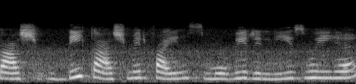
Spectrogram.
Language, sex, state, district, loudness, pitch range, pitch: Hindi, female, Bihar, Lakhisarai, -16 LUFS, 260-305 Hz, 285 Hz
